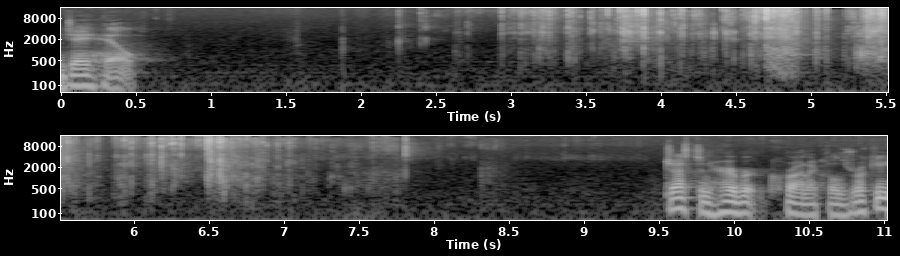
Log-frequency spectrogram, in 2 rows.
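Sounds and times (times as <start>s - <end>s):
wrapper tearing and crinkling: 2.2s - 8.0s.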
